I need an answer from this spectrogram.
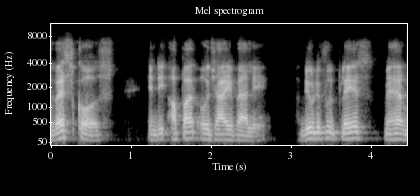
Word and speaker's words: Ojai: And by the way, this is pronounced Ojai. It's this Spanish thing. Okay. J becomes Okay. ha. Yeah, ha sound. Yeah. Oh, hi. But it's that Okay. that whole town, Ojai, is full of spiritual masters and their retreats.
